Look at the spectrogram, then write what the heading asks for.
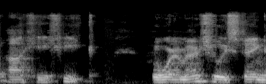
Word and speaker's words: Ajijic: Well, for the day I was with my girlfriend in a small town called Ajijic, but where I'm actually staying is a place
